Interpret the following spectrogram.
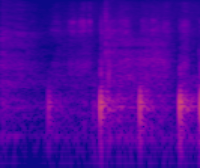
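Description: Marker pen writing on a whiteboard: about four short strokes about half a second apart, quieter than the speech around them.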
